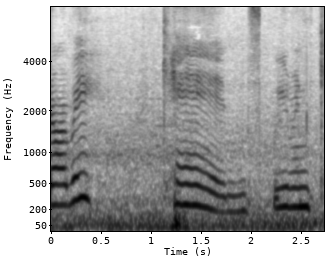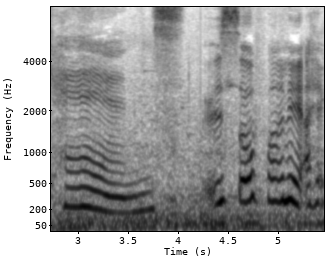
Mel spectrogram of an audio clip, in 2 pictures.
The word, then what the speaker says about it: Cairns: We're in Cairns.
